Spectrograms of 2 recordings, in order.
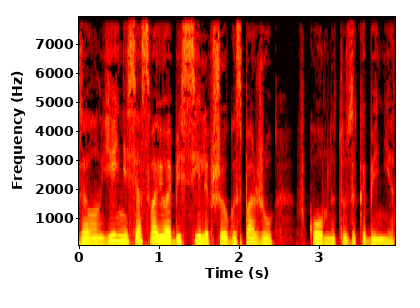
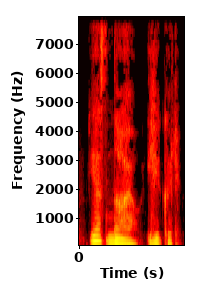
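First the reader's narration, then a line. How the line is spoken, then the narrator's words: Smiling whisper. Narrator (Russian): прошептала, улыбаясь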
